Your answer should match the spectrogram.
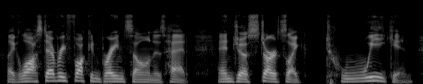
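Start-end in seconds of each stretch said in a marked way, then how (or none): none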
